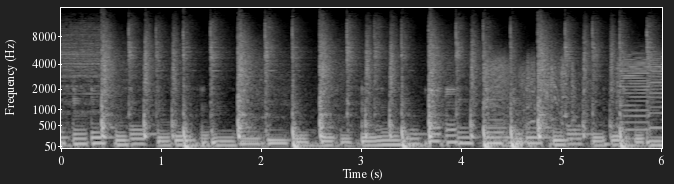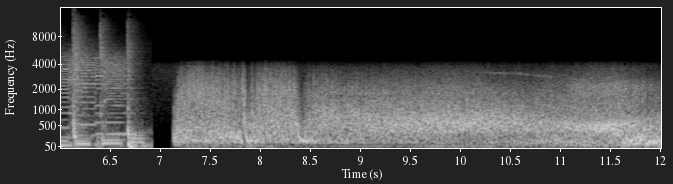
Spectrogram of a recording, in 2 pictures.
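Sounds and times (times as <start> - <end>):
explosion rumble sound effect: 7.1 - 12.0.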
